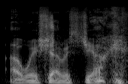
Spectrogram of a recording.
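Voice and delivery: a touch of fake regret; mock-grave doctor. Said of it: "And he's like".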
